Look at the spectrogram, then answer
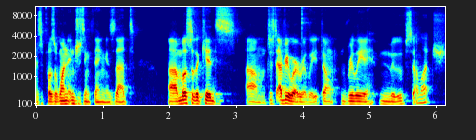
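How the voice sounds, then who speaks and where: The pace is fairly quick, with ordinary pitch variation. The recording is very clean, with a silent background. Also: man, very deep, low pitch for a man. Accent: American. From US East Coast. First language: Spanish. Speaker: crypto creative director. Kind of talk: podcast interview. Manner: many fillers and restarts.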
